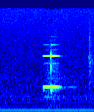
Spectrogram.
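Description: Single short telephone keypad tone as a call is placed. One clear, brief beep sounds alone against near-silence, followed by a faint trace afterward.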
